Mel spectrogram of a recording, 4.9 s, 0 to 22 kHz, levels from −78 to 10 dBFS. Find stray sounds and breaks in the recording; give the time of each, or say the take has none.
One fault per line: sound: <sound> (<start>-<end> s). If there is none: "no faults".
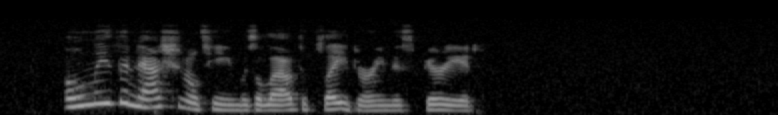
no faults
